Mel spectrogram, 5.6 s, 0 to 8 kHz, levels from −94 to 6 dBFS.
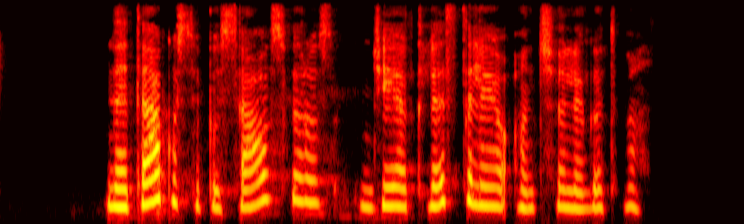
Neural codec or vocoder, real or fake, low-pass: codec, 16 kHz, 16 kbps, FreqCodec, smaller model; fake; 7.2 kHz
